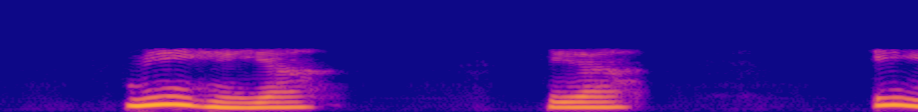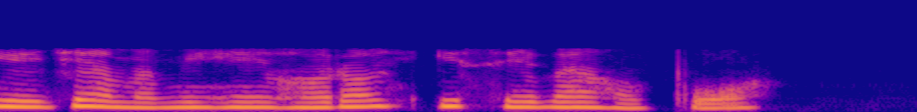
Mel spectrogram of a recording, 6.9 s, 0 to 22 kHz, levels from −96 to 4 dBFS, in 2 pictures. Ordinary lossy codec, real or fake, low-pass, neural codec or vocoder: none; fake; 3.6 kHz; codec, 16 kHz, 4 kbps, FreqCodec, smaller model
